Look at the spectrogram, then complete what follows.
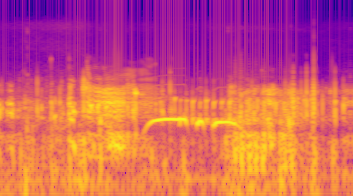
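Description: Underwater camera audio: rumbling, sloshing water with many small clicks and knocks, and about two seconds in a muffled, drawn-out vocal call from the diver that rises and falls.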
